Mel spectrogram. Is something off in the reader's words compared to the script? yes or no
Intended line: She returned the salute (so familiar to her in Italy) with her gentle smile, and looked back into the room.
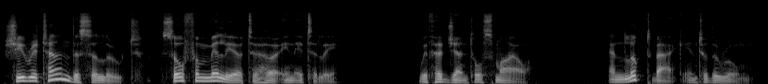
no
